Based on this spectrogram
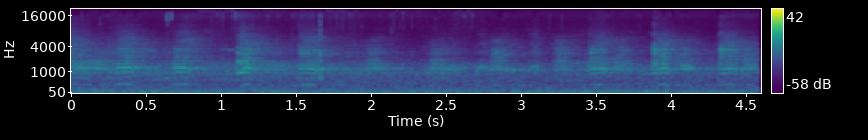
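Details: Rasping, uneven honks from an Egyptian goose pair courting in a tree near Henley upon Thames, delivered roughly twice a second with some louder bursts.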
